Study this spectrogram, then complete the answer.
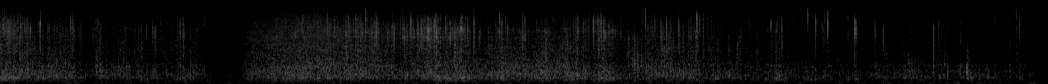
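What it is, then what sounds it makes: Wooden beads. Fingertips and palms rub and rake through a pile of small solid wooden beads on a blanket, producing a dense, bright clattering rustle of many tiny clicks. The sound drops out briefly near two seconds, then resumes steadily and fades slightly toward the end.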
